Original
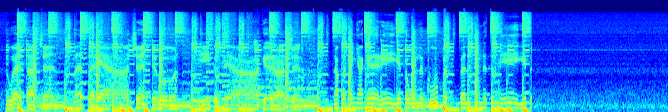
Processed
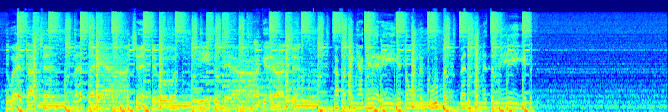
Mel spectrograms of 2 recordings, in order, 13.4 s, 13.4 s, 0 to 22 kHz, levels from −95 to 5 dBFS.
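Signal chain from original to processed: comb 5.2 ms, depth 68%; echo from a far wall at 23 m, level -18 dB; trim +4.5 dB

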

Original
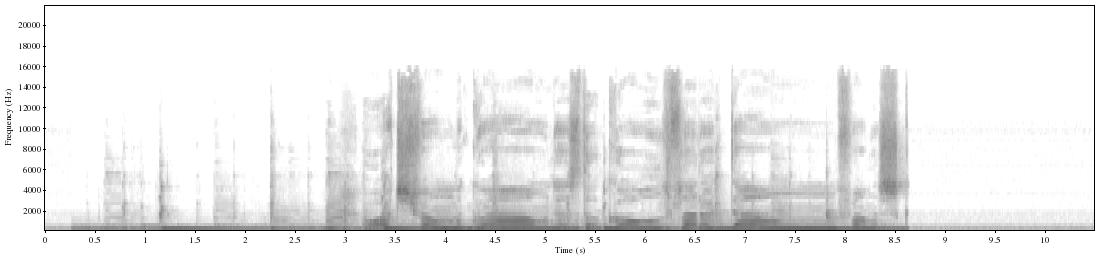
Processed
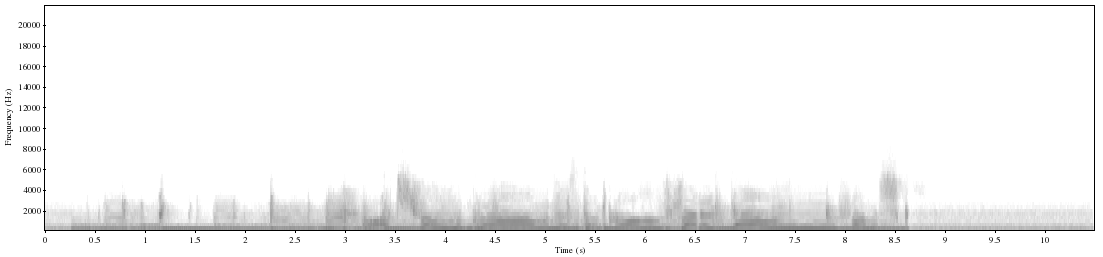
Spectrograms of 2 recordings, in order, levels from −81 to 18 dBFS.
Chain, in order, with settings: low-pass 2.4 kHz 24 dB/octave; tilt EQ +2 dB/octave; compression 3:1, threshold -44 dBFS, peak gain reduction 14.5 dB; delay 290 ms -22.5 dB; loudspeaker Doppler distortion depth 0.45 ms; trim +4.5 dB

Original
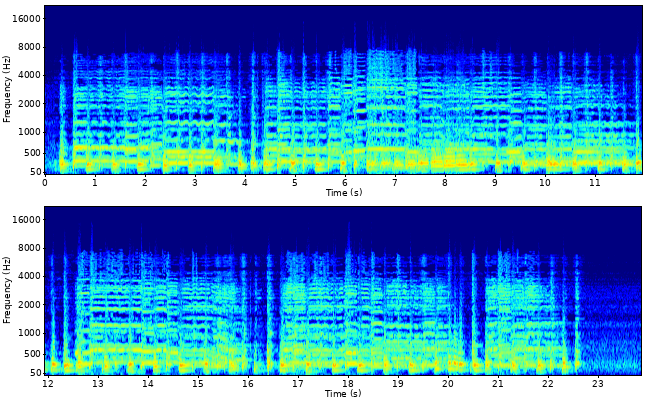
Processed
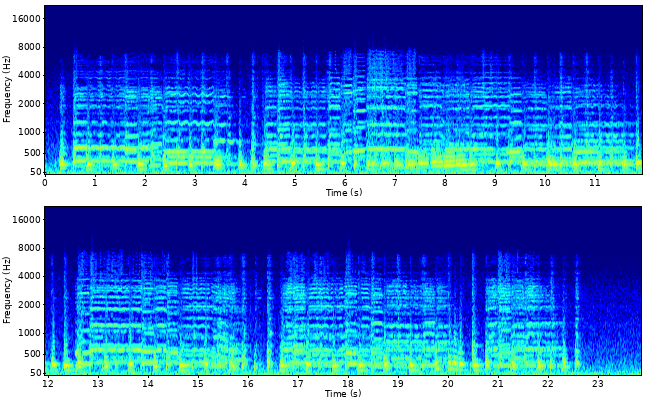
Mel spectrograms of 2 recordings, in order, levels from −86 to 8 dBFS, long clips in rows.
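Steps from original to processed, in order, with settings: added noise brown -36 dBFS; 3.07–3.89 s: three bands expanded up and down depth 70%; trim -7 dB

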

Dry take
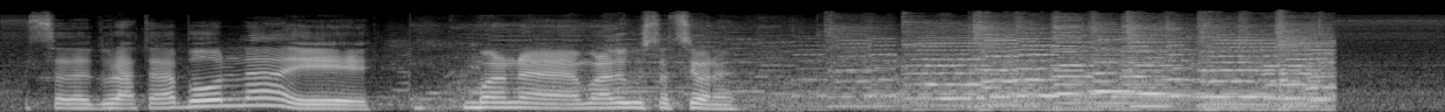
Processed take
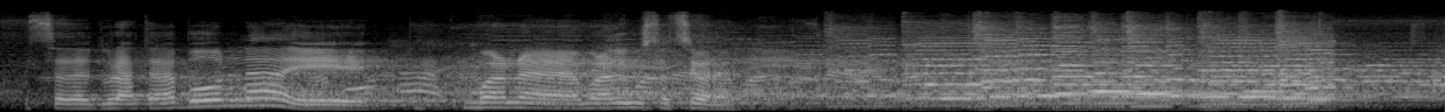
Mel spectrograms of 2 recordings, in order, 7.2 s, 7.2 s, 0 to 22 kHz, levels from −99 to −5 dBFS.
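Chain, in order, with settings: high-pass 550 Hz 12 dB/octave; on a send: repeats whose band climbs or falls 767 ms, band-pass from 1 kHz, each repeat 0.7 oct, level -5 dB; on the sum: algorithmic reverb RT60 3 s, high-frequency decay 0.3×, pre-delay 40 ms, DRR 10.5 dB; trim -8 dB

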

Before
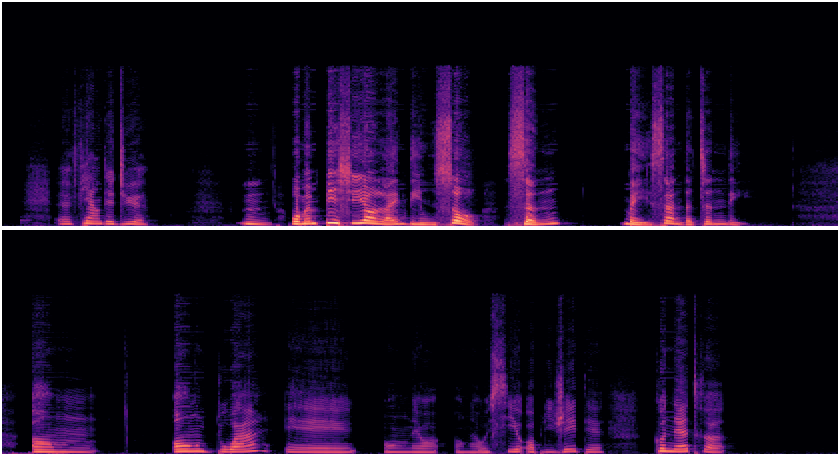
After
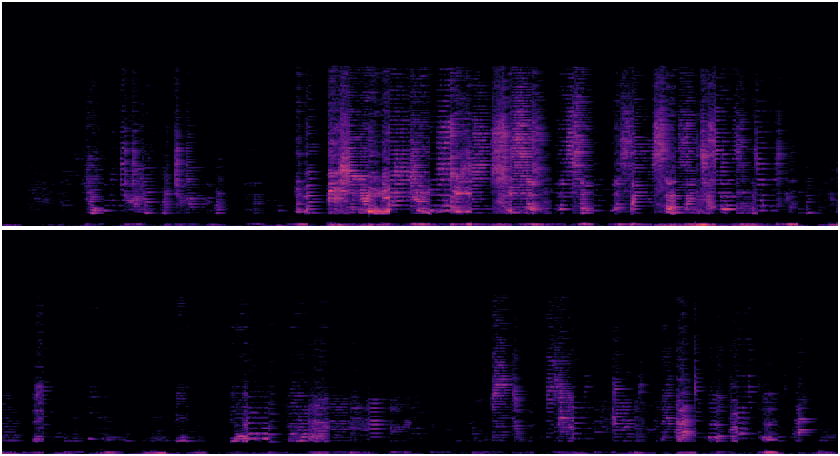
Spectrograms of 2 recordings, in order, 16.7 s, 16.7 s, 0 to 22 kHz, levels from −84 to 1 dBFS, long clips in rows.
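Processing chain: chunks repeated in reverse 418 ms, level -6 dB; wind noise 240 Hz -37 dBFS; brick-wall FIR band-stop 190–1300 Hz; bass shelf 120 Hz -9 dB; upward compressor, threshold -43 dBFS; gate -40 dBFS, range -12 dB; on a send: delay 542 ms -3.5 dB; on the sum: time-frequency box 8.85–10.77 s, 1.8–12 kHz -8 dB; resonator arpeggio 4.9 Hz 120–510 Hz; trim +5 dB

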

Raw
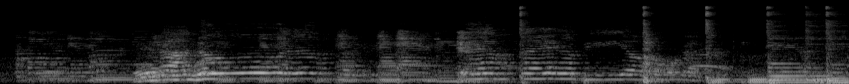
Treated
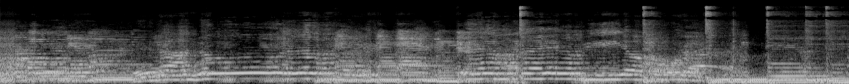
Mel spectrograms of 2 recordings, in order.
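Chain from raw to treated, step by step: level flattener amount 100%; trim +5.5 dB

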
